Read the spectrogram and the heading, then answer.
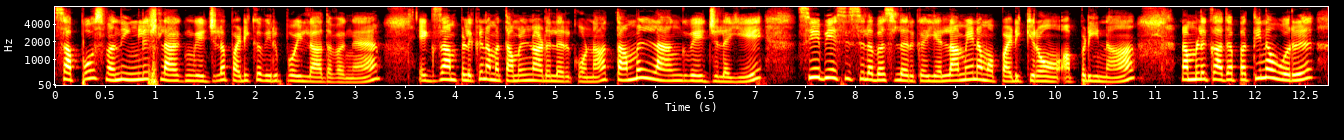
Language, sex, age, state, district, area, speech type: Tamil, female, 18-30, Tamil Nadu, Tiruppur, urban, spontaneous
